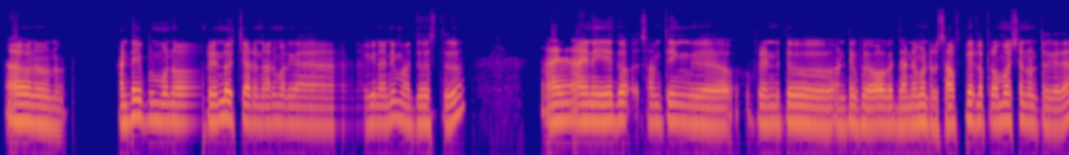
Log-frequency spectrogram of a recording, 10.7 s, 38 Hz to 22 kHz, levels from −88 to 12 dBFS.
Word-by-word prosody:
అవునవును. 145 -4 +3 0.6
అంటే 150 +5 +3
ఇప్పుడు 165 -1 -6
మొన్న 155 -1 0
మా - - -1 0.2
ఫ్రెండ్ 155 +3 +2
వచ్చాడు 155 -2 +1
నార్మల్‌గా, 145 -1 -3 0.6
నవీన్ 145 +2 -5
అని 165 +4 -2
మా 155 - -1
దోస్తు. 145 0 -3 1.0
ఆయన 160 +1 +6 0.2
ఆయన 160 0 +4 0.2
ఏదో 165 +1 +3 0.2
సమ్‌థింగ్ 150 0 -3 0.6
ఫ్రెండ్‌తో 150 +1 -1 0.4
అంటే 135 +2 -2 0.3
ఒక 140 - +1
దాన్నేమంటారు? 145 -1 0
సాఫ్ట్‌వేర్‌లో 155 +3 +3
ప్రమోషన్ 160 +1 +1
ఉంటది 135 -1 -5
కదా! 145 +5 0
150 Hz, 135 wpm, -23 LUFS, 145-155 Hz, 1.0 s, ఆయన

